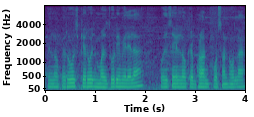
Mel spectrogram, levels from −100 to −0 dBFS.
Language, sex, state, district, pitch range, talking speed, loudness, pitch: Hindi, male, Uttar Pradesh, Gorakhpur, 120-125 Hz, 240 wpm, -40 LUFS, 120 Hz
